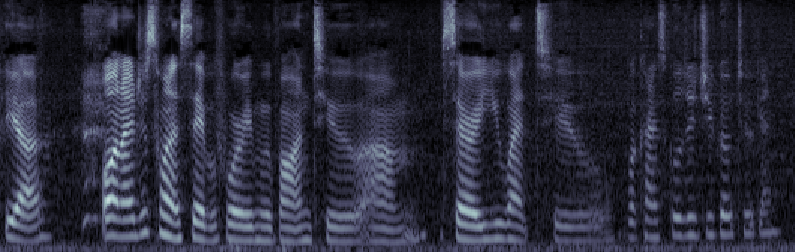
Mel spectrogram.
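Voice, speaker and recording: A woman's voice: mid-range voice, normal speed, vocal fry, a little hiss or hum. A woman in her twenties hosting a college podcast, talking casually with frequent ums as she explains. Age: 20s. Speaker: podcast host.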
